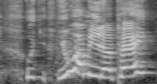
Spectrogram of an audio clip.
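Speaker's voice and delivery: hammed-up astonished customer; shocked retold question. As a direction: blurt it out in high-pitched indignation. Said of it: "He's like".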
